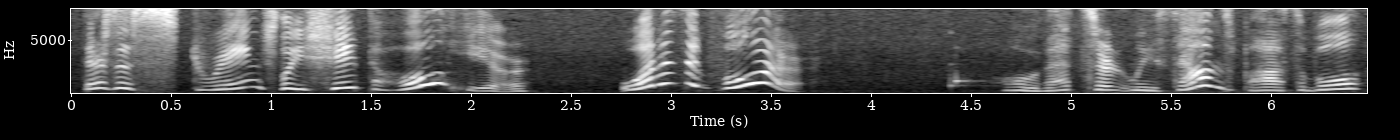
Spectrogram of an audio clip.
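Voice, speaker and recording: Tiny squeaky fairy sidekick. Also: female voice, huge pitch swings, a little slow, noisy background, heavily acted. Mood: curious, excited. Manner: chirpy, third-person self-reference, exclamatory. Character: tiny, excitable childlike floating fairy companion. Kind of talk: video game voice acting.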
